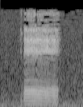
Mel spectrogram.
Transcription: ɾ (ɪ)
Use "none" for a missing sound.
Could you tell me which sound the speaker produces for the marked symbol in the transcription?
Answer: ɛ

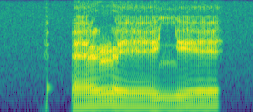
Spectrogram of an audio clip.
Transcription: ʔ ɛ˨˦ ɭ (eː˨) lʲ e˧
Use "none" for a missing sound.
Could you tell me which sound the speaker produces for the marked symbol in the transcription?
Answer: eː˨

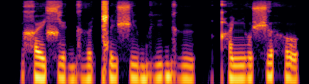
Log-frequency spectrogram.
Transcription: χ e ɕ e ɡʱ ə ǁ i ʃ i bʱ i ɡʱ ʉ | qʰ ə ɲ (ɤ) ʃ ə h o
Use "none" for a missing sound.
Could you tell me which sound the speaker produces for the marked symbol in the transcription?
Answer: o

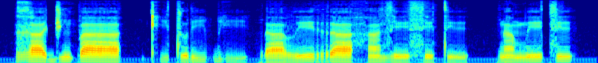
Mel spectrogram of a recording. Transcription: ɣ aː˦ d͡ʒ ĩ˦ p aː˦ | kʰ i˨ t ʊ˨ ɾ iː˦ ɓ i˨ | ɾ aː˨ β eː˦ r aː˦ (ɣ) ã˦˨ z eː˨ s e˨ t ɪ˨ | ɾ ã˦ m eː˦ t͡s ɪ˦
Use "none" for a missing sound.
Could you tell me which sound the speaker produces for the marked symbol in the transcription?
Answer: h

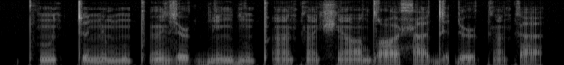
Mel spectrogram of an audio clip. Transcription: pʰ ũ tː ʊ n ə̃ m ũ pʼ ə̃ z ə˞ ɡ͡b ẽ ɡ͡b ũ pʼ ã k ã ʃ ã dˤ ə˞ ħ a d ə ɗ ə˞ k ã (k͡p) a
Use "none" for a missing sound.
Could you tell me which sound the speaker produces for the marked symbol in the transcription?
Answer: k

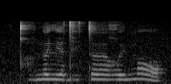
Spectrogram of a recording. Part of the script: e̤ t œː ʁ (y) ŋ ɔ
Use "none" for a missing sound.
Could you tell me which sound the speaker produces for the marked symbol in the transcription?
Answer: y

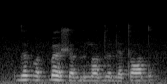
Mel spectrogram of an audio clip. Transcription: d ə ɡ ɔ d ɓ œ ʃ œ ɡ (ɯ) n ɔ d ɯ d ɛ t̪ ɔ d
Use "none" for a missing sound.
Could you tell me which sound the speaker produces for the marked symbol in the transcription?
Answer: ɯ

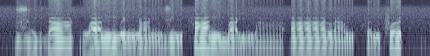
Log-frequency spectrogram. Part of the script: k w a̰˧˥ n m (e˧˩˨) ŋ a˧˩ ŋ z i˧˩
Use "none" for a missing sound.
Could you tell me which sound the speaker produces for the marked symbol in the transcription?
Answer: ḛ˧˨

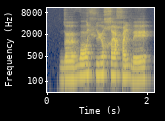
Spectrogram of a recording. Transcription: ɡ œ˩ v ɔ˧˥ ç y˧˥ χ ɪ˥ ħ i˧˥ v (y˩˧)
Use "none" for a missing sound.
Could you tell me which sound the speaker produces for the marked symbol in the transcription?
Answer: e˩˧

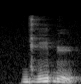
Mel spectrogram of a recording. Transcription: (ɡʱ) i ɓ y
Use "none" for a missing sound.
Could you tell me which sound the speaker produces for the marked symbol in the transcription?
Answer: ɡʱ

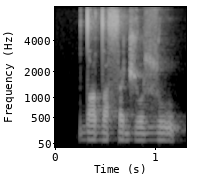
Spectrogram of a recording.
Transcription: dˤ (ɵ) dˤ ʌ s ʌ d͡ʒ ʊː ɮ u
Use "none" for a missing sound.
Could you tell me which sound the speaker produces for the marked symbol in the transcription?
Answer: ʊ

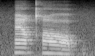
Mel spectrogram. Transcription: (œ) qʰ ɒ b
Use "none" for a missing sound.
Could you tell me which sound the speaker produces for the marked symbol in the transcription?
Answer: æ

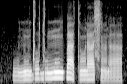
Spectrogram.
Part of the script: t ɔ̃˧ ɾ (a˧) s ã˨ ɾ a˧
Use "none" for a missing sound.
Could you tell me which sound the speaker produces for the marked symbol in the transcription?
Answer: a˧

